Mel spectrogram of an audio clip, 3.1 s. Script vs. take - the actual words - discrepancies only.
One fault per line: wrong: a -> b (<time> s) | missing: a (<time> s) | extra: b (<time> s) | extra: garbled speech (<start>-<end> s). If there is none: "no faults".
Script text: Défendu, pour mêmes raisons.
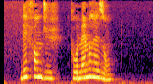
no faults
